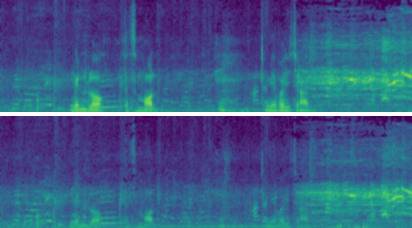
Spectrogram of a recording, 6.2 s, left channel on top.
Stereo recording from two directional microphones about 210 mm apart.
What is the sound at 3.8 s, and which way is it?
Speech, 40° left (ahead or behind).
